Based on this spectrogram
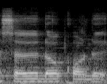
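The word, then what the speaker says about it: pseudocode: pesode kode ya ya itu dibacanya sedokode ya atau sedokode ya seperti itu yang pertama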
